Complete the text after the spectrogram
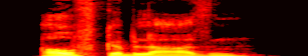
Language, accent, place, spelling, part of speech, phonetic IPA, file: German, Germany, Berlin, aufgeblasen, adjective / verb, [ˈaʊ̯fɡəˌblaːzn̩], De-aufgeblasen.ogg
- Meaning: past participle of aufblasen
